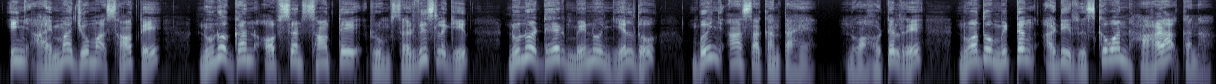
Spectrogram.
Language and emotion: Santali, surprised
